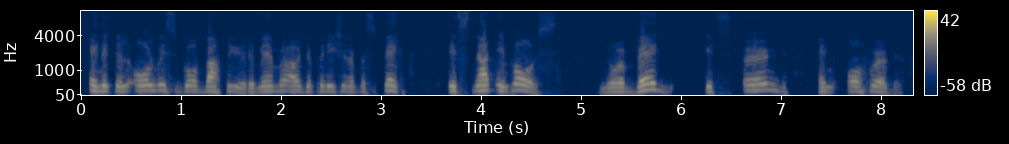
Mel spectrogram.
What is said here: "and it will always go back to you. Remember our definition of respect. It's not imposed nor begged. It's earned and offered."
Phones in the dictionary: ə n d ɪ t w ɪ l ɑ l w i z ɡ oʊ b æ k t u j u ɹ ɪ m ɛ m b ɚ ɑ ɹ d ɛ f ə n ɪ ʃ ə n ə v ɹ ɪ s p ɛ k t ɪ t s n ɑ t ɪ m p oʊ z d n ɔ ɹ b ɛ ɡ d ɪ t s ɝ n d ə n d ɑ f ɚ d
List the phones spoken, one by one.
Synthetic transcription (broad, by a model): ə n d ɪ t w ɪ l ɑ l w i s ɡ oʊ b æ k t u j u ɹ ɪ m ɛ m b ɚ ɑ w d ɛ p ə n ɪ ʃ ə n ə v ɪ s p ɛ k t ɪ t s n ɑ t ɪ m p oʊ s n ɔ ɹ b ɛ ɡ ɪ t s ɝ n d ə n d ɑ f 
